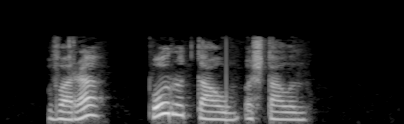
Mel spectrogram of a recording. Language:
Mari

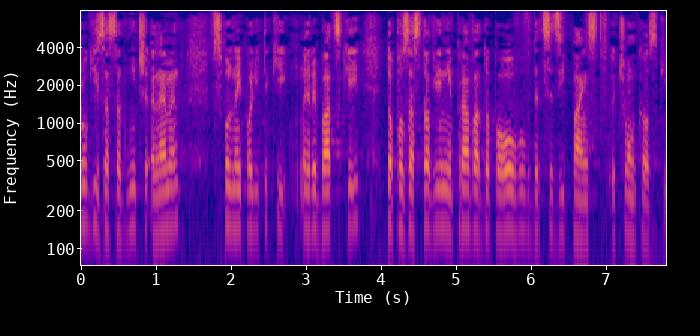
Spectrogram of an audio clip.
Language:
Polish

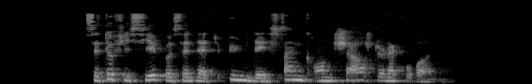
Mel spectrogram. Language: French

